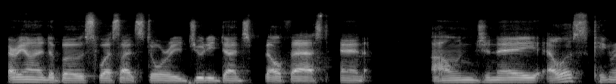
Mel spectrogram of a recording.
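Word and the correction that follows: Aunjanue: I think it's Anjanae or on. Yeah, it's Anjanae. – Anjanae.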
